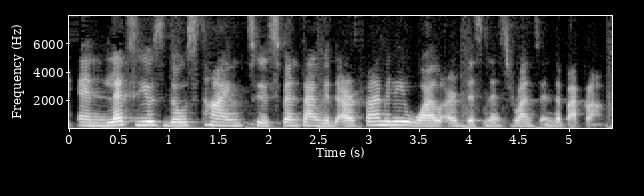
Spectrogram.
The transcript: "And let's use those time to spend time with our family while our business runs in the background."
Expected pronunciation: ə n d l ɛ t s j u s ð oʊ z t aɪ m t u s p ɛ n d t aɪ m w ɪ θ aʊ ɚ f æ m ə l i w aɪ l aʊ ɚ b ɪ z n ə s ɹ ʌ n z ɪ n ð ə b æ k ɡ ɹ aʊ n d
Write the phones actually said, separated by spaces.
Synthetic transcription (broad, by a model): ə n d l ɛ t s j u s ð oʊ s t aɪ m t u s p ɛ n d t aɪ m w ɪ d aʊ ɚ f æ m ə l i w aɪ l aʊ ɚ b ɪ s n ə s ɹ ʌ n s ɪ n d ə b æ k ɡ ɹ aʊ n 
